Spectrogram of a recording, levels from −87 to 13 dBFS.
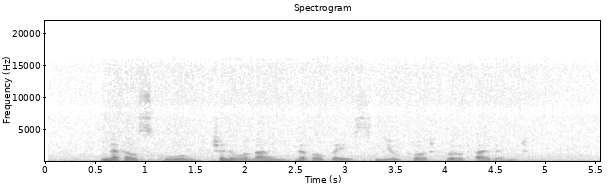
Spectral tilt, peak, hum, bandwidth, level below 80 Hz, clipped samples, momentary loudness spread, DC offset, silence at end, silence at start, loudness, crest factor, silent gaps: -6 dB/octave; -30 dBFS; none; 16.5 kHz; -74 dBFS; under 0.1%; 16 LU; under 0.1%; 0 s; 0.05 s; -50 LUFS; 20 dB; none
